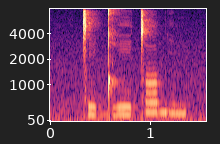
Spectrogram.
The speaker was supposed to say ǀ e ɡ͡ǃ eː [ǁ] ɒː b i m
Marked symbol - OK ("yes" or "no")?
no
